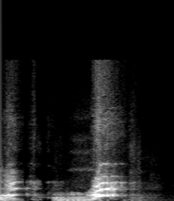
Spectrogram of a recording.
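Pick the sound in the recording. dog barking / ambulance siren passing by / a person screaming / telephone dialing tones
dog barking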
